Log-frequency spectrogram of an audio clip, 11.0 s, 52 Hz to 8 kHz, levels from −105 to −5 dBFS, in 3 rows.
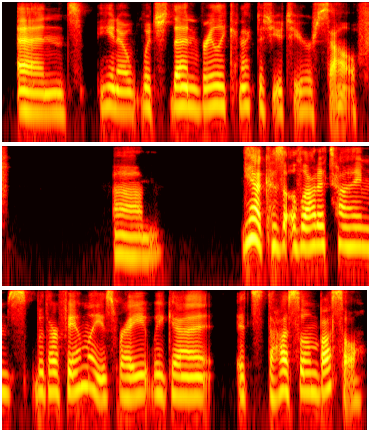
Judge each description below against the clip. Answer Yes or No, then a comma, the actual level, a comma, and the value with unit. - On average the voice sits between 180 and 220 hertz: Yes, medium, 185 Hz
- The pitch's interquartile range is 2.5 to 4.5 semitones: Yes, average, 4.0 semitones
